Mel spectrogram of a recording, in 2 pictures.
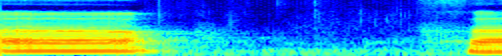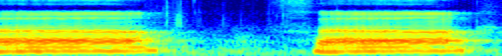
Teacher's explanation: সা উচ্চারণ করার সময় জিহ্বার আগাটা উপরের দুই দাঁতের আগার সাথে যেন লাগে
